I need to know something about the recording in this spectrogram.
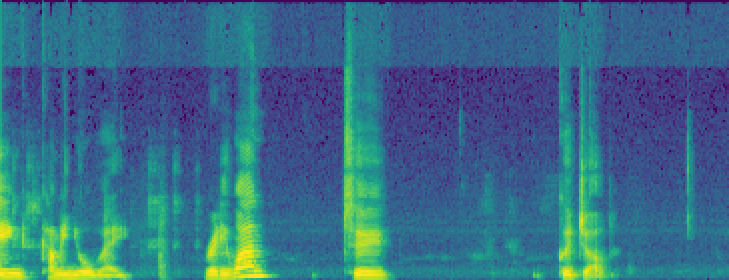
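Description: A woman speaks calmly in short phrases close by.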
